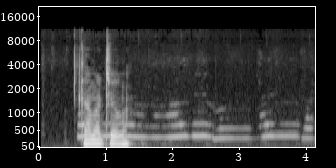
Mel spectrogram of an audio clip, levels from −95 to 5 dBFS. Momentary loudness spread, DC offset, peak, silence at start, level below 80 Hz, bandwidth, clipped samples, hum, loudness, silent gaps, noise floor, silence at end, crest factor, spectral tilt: 23 LU; under 0.1%; 0 dBFS; 0.55 s; -50 dBFS; 11.5 kHz; under 0.1%; none; -14 LUFS; none; -56 dBFS; 0.05 s; 18 dB; -6 dB/octave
